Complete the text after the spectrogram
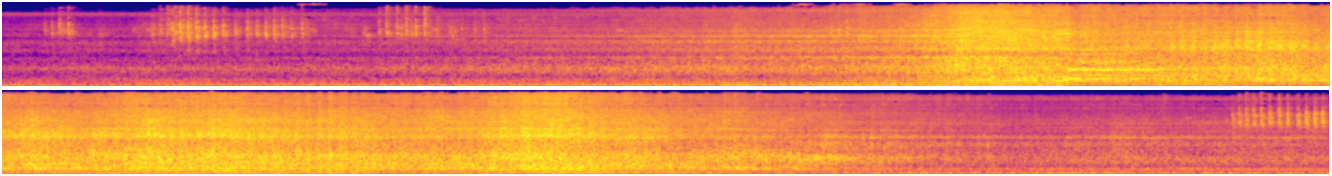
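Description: A train approaches, then rumbles loudly past close by and fades into the distance.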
